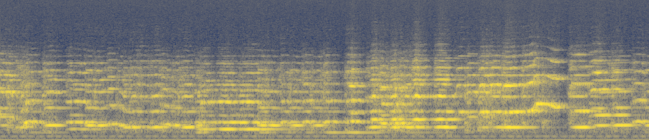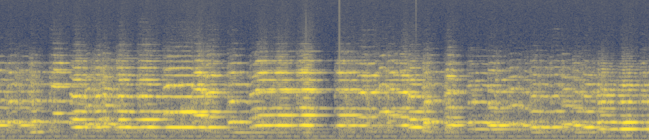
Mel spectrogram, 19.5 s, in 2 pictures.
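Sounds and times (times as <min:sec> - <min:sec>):
fiddle playing a folk polka: 0:00.0 - 0:19.4.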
